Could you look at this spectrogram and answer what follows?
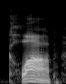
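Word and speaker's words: Cl0p: a Russian ransomware group called c10p pronounced Klo took responsibility for the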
